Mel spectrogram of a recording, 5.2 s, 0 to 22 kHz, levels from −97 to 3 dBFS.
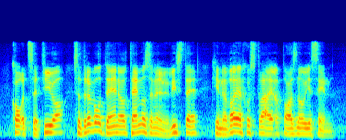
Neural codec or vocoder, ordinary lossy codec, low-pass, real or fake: codec, 16 kHz, 0.8 kbps, ZipCodec; none; 7.2 kHz; fake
